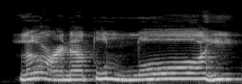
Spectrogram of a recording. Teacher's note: تو اس لام آف اللہ کو پر یعنی موٹا پڑھیں گے، منہ اور آواز کو کھول کر، اور لام پر کھڑا زبر ہے تو لام کو 2 سیکنڈ تک لمبا بھی کرنا ہے۔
